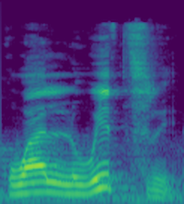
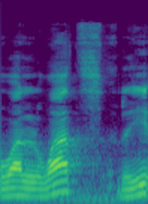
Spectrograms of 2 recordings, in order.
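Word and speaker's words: والوتر: saya ulang ya alwatsri Ini ada dua pend ada dua qiraat yang pertama bacanya walwatsri wwya di fathah yang kedua Wal witri wwya di kasrah Nah di sini alaihim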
